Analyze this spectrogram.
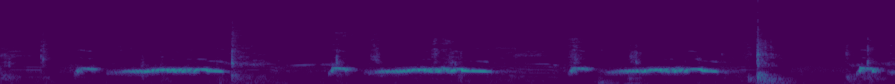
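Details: An albino dove gives low, drawn-out breeding moaning coos, each about a second long, repeated roughly every two to three seconds, with soft clicks and room noise between.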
